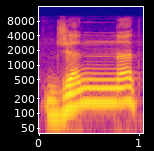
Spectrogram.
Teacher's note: عندما تقول جنات صوتها بدايتها محبوسة · Term: الجيم الفصيحة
